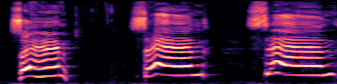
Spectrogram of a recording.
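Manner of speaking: high, repeated name call; high-pitched storyteller's call; calling the cat. A narrator's reading. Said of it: "called the cat".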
